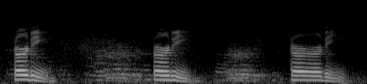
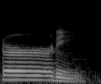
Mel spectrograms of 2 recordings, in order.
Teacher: So try dirty, but make a retroflex for dir. · If you curl up your tongue, dirty, then that's a flap.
